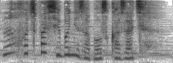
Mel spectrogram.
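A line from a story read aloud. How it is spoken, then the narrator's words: Sighing. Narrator (Russian): вздохнула я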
